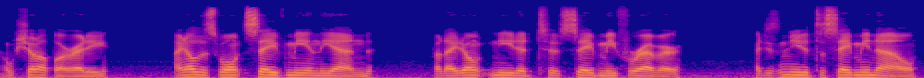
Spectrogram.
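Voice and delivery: usual speaking voice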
